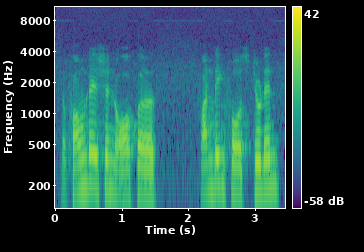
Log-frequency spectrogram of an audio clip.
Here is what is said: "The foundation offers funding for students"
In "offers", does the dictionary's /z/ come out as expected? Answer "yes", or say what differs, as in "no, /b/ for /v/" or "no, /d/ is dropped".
no, /z/ is dropped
